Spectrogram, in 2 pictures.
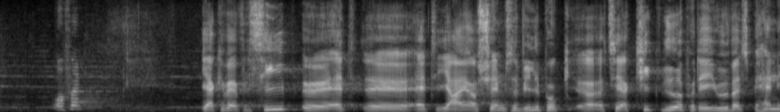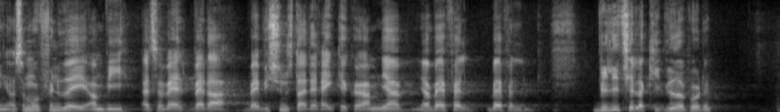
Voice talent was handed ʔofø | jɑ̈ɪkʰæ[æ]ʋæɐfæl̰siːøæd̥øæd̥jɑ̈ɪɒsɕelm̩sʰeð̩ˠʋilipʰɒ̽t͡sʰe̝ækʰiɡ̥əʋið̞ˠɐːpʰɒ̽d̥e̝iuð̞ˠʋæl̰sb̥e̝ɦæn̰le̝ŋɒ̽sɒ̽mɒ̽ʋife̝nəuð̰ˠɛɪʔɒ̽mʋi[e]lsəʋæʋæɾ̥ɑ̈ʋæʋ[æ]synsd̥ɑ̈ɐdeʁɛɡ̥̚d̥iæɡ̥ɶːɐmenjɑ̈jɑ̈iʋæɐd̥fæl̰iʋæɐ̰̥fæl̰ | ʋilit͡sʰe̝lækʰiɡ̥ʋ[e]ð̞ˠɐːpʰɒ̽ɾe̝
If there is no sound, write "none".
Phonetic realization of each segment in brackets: i, æ, i, i

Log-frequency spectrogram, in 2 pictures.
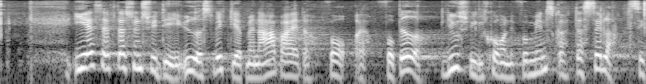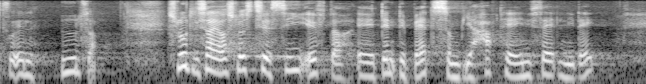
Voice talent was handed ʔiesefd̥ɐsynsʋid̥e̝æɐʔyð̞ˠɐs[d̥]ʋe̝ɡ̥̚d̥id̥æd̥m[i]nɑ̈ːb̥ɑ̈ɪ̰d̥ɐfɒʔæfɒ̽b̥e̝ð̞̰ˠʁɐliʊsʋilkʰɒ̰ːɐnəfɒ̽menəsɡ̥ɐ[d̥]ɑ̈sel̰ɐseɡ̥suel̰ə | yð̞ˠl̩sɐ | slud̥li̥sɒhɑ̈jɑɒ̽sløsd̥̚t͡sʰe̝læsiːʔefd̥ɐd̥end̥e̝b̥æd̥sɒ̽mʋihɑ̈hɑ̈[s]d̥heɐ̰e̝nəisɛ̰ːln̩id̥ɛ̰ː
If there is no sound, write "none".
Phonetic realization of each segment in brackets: d̥, æ, d̥, f

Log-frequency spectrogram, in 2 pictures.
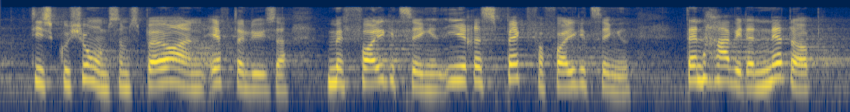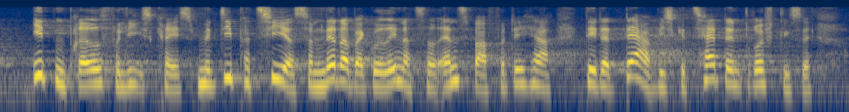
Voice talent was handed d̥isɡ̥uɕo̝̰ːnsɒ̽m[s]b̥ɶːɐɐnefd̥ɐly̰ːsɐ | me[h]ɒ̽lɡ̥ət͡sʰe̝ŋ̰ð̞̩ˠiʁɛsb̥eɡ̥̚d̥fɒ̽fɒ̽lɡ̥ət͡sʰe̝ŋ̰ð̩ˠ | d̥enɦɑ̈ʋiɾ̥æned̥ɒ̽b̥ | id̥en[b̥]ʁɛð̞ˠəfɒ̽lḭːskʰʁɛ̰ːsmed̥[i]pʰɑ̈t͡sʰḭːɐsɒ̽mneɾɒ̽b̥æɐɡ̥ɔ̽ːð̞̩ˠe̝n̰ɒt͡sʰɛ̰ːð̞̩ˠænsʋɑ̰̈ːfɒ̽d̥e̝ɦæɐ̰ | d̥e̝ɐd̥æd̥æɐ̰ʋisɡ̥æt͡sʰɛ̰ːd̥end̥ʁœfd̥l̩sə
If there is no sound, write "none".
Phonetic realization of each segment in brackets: s, f, b̥, i

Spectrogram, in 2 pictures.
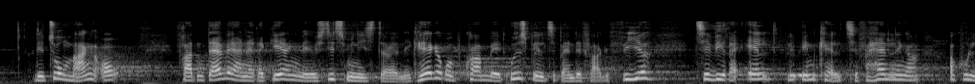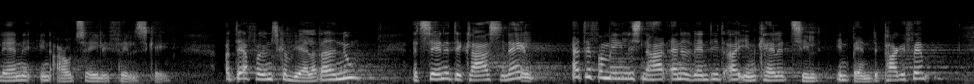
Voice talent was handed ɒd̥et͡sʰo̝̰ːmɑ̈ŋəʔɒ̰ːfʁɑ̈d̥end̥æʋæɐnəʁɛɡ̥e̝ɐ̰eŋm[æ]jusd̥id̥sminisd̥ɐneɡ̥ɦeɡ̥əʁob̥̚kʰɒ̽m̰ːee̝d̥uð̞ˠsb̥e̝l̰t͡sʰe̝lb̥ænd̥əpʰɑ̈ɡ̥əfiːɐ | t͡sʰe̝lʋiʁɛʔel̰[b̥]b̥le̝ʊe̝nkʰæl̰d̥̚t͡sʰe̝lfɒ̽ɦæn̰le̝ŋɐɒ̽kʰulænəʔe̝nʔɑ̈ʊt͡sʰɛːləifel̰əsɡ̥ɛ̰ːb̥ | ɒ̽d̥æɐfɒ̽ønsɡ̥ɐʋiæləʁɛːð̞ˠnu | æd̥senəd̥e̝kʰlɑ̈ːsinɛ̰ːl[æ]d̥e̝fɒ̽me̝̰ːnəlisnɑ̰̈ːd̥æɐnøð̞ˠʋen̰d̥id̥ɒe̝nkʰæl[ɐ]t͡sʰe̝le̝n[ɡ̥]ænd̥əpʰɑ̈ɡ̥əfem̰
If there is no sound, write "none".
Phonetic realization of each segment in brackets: e, d̥, æ, ə, b̥

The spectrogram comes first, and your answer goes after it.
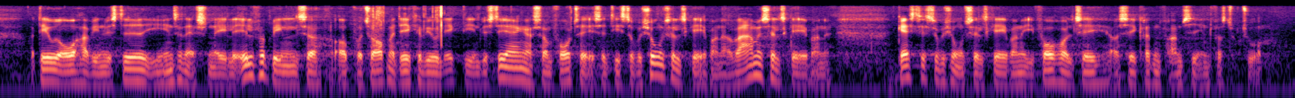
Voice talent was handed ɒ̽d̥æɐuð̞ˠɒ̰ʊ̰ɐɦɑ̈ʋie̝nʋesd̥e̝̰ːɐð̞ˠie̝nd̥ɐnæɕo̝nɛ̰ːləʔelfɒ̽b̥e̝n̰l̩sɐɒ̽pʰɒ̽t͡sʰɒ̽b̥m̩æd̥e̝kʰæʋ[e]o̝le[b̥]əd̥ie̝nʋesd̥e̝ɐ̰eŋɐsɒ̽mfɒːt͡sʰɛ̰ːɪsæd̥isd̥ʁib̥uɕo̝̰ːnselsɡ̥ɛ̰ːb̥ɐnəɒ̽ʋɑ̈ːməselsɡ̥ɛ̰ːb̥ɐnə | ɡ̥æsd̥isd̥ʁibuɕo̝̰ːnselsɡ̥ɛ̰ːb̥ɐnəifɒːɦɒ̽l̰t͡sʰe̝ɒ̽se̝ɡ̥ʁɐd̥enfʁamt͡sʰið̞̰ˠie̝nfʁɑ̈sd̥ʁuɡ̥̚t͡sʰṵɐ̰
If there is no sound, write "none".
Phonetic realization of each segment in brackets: i, ɡ̥

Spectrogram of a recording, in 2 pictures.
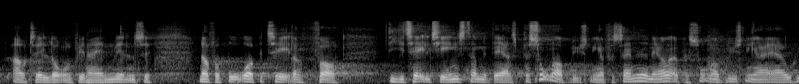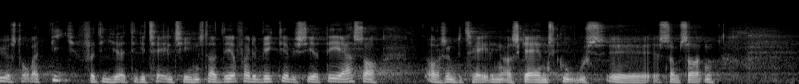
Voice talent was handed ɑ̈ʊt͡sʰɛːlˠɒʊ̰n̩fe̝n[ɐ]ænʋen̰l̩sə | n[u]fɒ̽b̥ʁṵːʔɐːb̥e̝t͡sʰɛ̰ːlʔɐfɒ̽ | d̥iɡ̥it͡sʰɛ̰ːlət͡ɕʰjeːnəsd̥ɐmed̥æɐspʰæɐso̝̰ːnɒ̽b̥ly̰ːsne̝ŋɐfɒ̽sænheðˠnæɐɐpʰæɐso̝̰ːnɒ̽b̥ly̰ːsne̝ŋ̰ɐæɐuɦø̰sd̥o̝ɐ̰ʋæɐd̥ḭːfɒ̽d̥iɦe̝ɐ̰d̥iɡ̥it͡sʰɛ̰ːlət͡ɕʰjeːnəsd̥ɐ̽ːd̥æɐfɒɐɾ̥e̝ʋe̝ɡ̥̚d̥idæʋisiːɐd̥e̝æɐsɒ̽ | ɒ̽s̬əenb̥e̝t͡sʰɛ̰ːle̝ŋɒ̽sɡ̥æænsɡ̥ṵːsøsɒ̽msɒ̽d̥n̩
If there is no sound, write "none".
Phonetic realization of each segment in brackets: ɐ, ɒ

